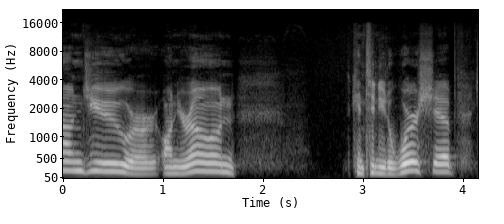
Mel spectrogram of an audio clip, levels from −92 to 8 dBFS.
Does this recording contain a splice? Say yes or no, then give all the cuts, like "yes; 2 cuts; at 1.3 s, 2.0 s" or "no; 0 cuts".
no; 0 cuts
